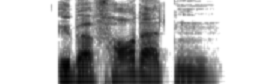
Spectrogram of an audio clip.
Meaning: inflection of überfordern: 1. first/third-person plural preterite 2. first/third-person plural subjunctive II
- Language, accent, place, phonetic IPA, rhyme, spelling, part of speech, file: German, Germany, Berlin, [yːbɐˈfɔʁdɐtn̩], -ɔʁdɐtn̩, überforderten, adjective / verb, De-überforderten.ogg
